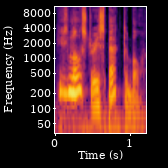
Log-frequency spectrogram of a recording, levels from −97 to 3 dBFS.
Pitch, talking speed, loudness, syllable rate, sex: 145 Hz, 195 wpm, -17 LUFS, 6.3 syllables/s, male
